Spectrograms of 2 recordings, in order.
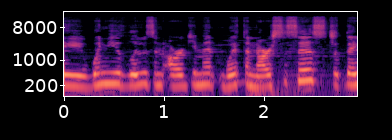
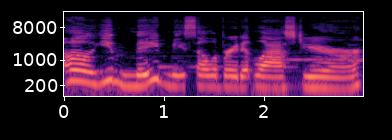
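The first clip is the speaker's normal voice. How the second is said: mock dismissive, put-upon, snippy attitude. Showing how Gothel talks about the birthday: imitating Gothel with attitude. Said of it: "when you say it with that kind of attitude".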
